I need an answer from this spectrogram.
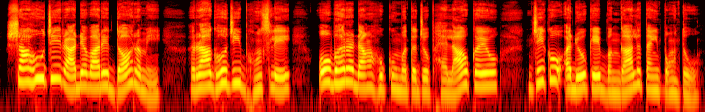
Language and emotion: Sindhi, neutral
